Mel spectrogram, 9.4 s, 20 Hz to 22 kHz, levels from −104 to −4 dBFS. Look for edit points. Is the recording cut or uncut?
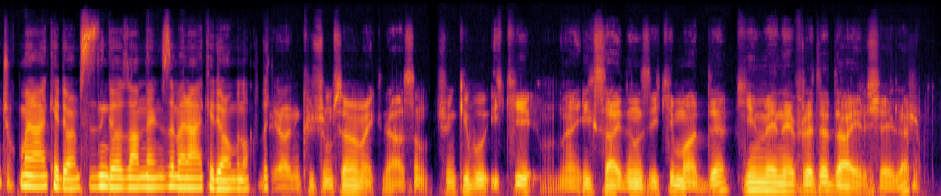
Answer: cut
